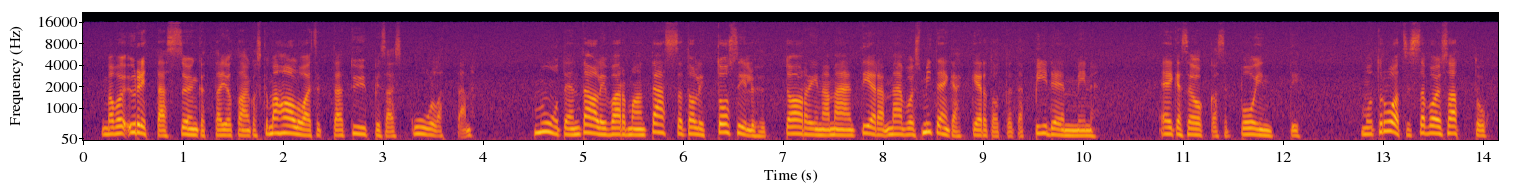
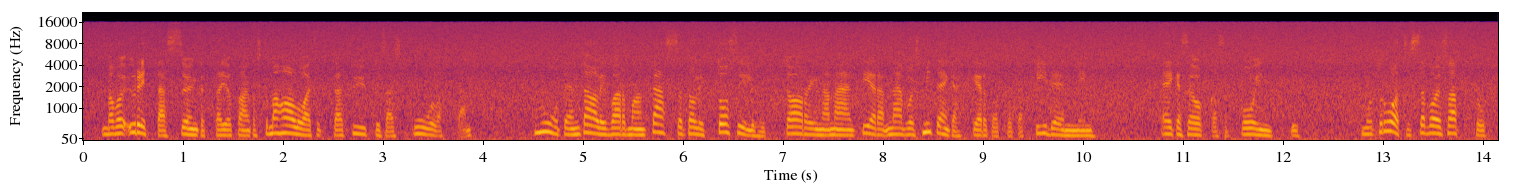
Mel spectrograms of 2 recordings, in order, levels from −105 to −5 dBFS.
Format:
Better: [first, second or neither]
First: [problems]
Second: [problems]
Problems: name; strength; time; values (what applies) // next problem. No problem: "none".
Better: first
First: hiss; faint; throughout; 20 dB below the speech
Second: hiss; loud; throughout; 6 dB below the speech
